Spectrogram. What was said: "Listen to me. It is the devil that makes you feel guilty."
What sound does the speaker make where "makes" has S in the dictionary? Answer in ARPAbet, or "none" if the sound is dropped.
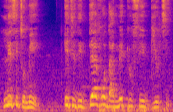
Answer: none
